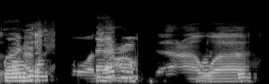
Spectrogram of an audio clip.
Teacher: Jadi huruf ta ini macam tak ada, langsung dibaca masukkan ke dal.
